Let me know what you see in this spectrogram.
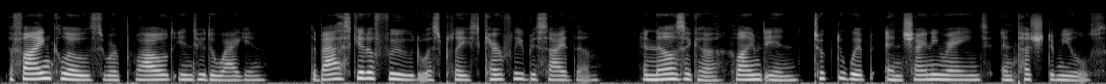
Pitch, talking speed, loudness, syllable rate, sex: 220 Hz, 170 wpm, -19 LUFS, 4.9 syllables/s, female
